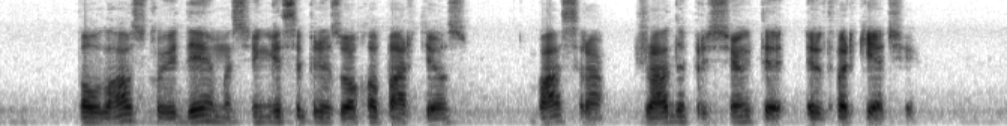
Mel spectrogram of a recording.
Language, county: Lithuanian, Kaunas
